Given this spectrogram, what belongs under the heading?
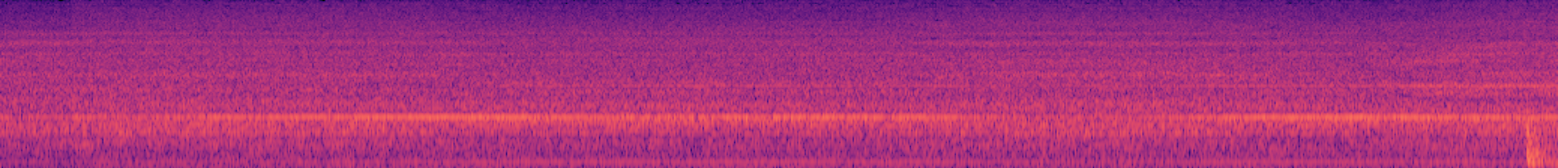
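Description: A hair dryer blowing on two handmade craft pieces, a loud steady whooshing roar with a constant motor whine, running continuously for about ten seconds before a brief knock at the end.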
